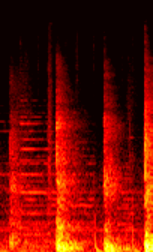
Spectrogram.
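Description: A football thudding against the feet and bouncing on a tiled floor as it is flicked up and kept in the air: about four dull knocks roughly half a second apart, over background music.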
